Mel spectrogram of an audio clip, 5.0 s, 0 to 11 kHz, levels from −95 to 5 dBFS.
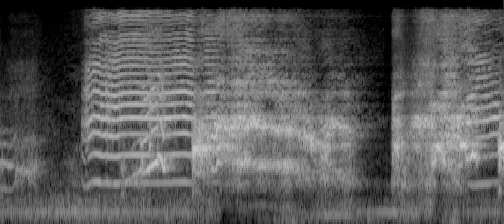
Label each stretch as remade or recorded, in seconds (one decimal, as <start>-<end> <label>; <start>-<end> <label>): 0.0-2.2 recorded; 2.2-4.6 remade; 4.6-5.0 recorded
